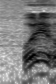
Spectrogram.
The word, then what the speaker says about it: Hare: Hare, Hare. Hore, Hore. In Bengali, we'll say Hore, Hore. Somebody will say, I have some kirtans, but they will not say Hare, they Hare. Hare Krishna. They cannot pronounce Hare.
